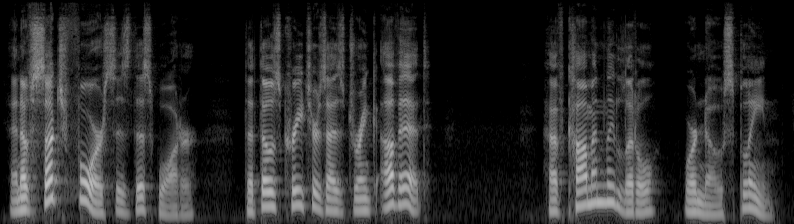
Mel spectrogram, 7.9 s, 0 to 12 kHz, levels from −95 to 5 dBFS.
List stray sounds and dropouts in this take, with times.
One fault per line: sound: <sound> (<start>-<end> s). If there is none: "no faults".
no faults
